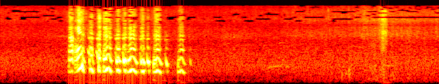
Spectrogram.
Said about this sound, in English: It might also have to do with the sound a turkey makes. So turkeys are known for making some gobbling noises, some very distinct, clear noises.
